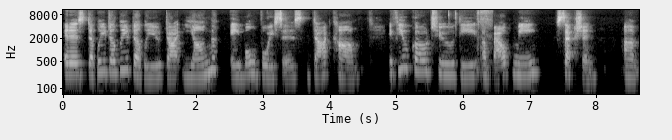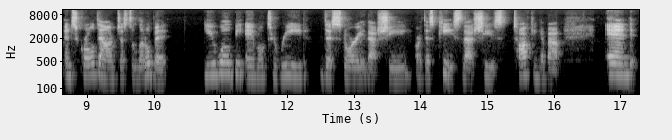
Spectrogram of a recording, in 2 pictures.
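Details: Adult woman; ordinary speech.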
